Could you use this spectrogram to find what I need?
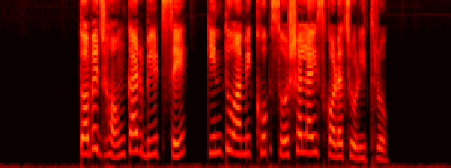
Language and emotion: Bengali, neutral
